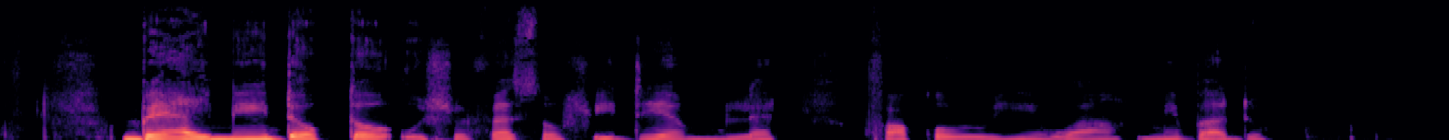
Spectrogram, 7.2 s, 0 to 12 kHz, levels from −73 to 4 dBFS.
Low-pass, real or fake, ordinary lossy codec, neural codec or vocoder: none; fake; none; codec, 24 kHz, 0.9 kbps, WavTokenizer, medium speech release version 2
